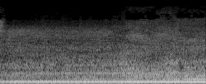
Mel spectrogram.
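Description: Natural gas generator engine running steadily, a low, even drone with no change in speed.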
